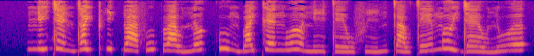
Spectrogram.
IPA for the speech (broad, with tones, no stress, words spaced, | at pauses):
ne˧˥jdɛː˧˩nda˥˨j pʰi˥˨t̚ ʋa˧˩fuː˥˨p̚ʋa˧˩w nɤː˧˥k̚ ʔuː˥˨ŋ ba˧˥jkɛː˧ŋ ʋɤː˥˨niː˩ t̪eː˩w fiː˩˧ŋ t̪a˩wt̪eː˧˥ mɤː˥˨jdɛː˧˩wnu˧ə̯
